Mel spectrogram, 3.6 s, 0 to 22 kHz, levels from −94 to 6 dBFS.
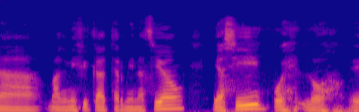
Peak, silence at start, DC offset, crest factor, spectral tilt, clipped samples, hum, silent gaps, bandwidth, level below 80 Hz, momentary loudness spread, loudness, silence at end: -12 dBFS; 0 s; under 0.1%; 16 dB; -7.5 dB/octave; under 0.1%; none; none; 11.5 kHz; -44 dBFS; 11 LU; -28 LUFS; 0 s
